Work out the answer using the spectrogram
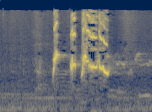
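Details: Brief, well-articulated red-whiskered bulbul phrase: two short bright notes leading into a sweet, falling warble lasting about half a second. Low steady hum in the background.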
